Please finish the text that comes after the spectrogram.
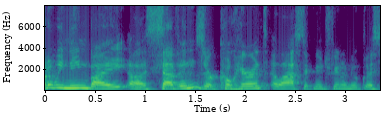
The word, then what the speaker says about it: CEvNS: we mean by uh sevens or coherent elastic nutrio nucleus scattering we we pronounce it sevens it's entirely possible to pronounce it Kevin uh but uh we like sevens better um so uh so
